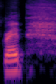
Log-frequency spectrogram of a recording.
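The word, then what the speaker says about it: Greyp: company grape last year spelled weird but it's pronounced grape what's interesting about fauza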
